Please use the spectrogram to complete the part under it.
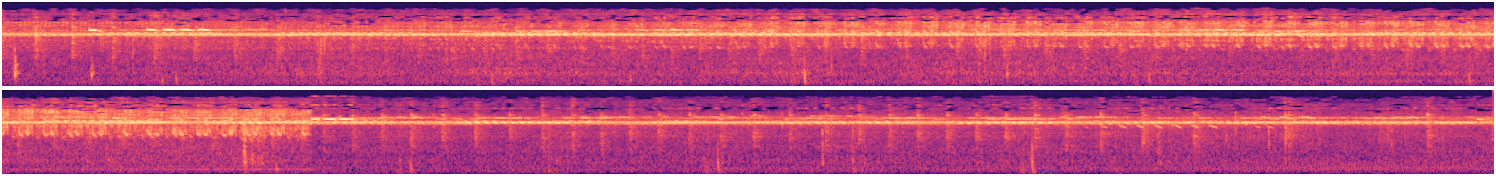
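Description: Bicycle tyres crunch over a gravel path.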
